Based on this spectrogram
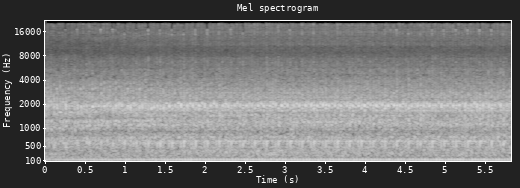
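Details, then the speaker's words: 2014 Infiniti Q50 2.2 diesel (OM651) idling after replacement of the V-belt, tensioner and pulley. Steady, even diesel clatter with no squeal, chirp or rattle from the belt: a normal, healthy idle. "you can hear no strange sounds or whatever rinse okay so consider it done"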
